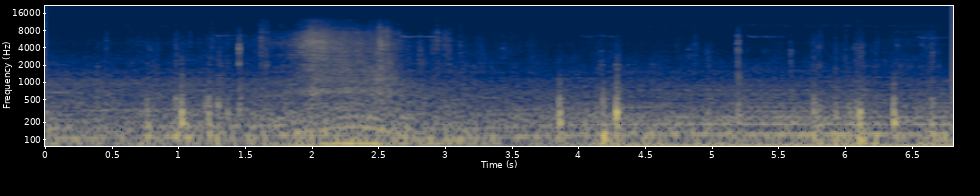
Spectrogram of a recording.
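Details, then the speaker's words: Abandoned 1985 Dodge Daytona, sat for years, now driving: deep rhythmic thumping under road rumble keeping pace with the wheels; owner suspects flat spots in the tires, not confirmed. "yeah i think i got some flat spots in the tires you can hear back"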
